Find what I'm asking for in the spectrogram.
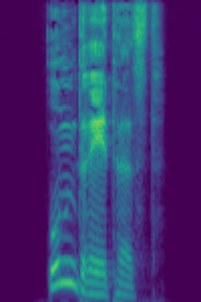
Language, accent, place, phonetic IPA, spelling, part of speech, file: German, Germany, Berlin, [ˈʊmˌdʁeːtəst], umdrehtest, verb, De-umdrehtest.ogg
- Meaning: inflection of umdrehen: 1. second-person singular dependent preterite 2. second-person singular dependent subjunctive II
